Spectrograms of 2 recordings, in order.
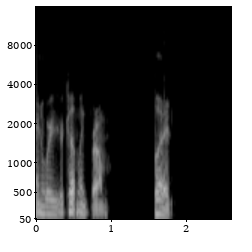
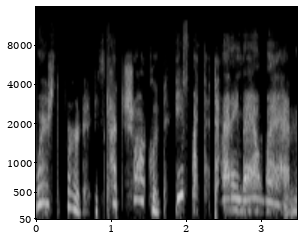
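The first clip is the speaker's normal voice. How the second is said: very high, evil-sounding dog voice. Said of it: "the evil dogs in that movie refer to Russell as".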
